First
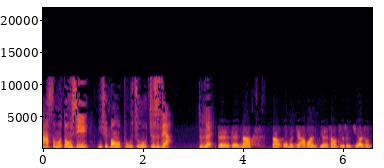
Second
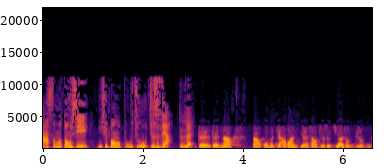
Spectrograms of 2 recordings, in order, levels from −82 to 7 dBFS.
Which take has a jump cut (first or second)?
second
